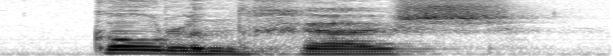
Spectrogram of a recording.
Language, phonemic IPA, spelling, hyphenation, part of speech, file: Dutch, /ˈkoː.lə(n)ˌɣrœy̯s/, kolengruis, ko‧len‧gruis, noun, Nl-kolengruis.ogg
- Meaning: slack, small coal particles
